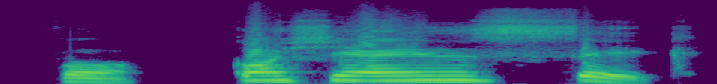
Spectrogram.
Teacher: The first one for consideration is that when you have two words or a succession of words where there is a succession or a repetition of sound, that is voiceless alveolar fricative, that is occurring 3 times in the two words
